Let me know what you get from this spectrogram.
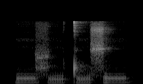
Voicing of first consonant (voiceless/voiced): voiceless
